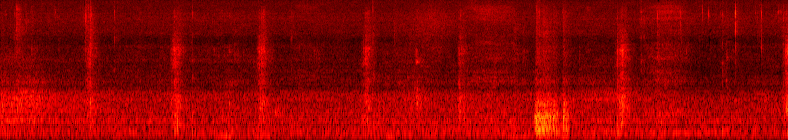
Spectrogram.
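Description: A person chewing a mouthful of grilled eel, with soft wet mouth clicks about once a second. About five and a half seconds in there is one louder, short sound.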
